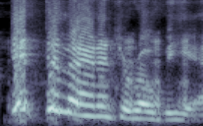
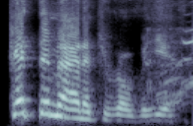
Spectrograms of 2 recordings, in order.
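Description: First: Louder repeat of the demand, laughing through it. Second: Firm, raised demand for the manager. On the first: Retelling his store meltdown, louder and laughing. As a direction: push harder the second time, half laughing. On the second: Customer at the toy store counter demanding the manager, firmly raised. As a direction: insist on it firmly, a little raised. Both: Retold or imitated. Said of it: "I go like that".

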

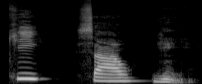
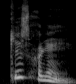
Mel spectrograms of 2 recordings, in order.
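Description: First: "Ki... sa ou... genyen", with clear gaps; word by word. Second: Said in the usual way. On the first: Shown as a demonstration. Teacher repeating a Creole phrase for learners, word by word. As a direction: space out each piece for learners.

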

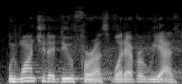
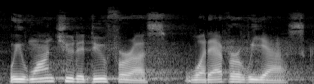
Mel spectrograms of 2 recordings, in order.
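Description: First: Brisk, run-together repeat of the request; quick repeated quote. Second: Said in the usual way. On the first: Acted. Preacher repeats the disciples' request to the congregation, quickly. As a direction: rattle the request off quickly, without pauses. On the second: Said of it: "'Teacher,' they said".

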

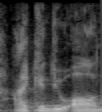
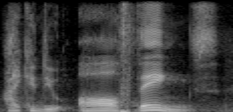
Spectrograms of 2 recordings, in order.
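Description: First: "all" held and pressed as the key word; stress on all. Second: Slow, word by word, landing hard on "things"; slow stress on things. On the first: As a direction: lean on "all", set it against "some". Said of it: "not some". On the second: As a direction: spell out "I can do all things" slowly and weigh "things". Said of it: "emphasize the word". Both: Shown as a demonstration.

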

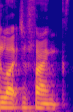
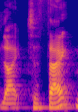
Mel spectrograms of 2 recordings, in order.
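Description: First: "thank" said as "fank"; TH slipping into F in "thank"; F sound in thank. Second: Said in the usual way. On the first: Real, not acted. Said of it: "that was an F in that thank".

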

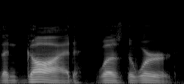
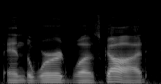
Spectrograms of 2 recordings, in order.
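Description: First: God placed first and hit louder, slowly; stress on God. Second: Said in the usual way. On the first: Shown as a demonstration. Preacher showing the Greek word order, slow emphasis on God. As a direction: lean on God, slow and weighty. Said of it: "John wanted to emphasize the godness". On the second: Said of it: "in the Greek it actually says".

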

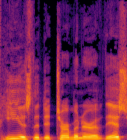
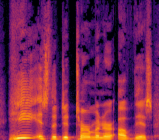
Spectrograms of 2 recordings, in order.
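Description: First: Is lifted with a rise; affirming that He truly is; stress on IS. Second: HE punched at the start; He is the one who decides; stress on HE. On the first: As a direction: lean on the word is, not He. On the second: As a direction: hit the word He, the rest even. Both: Shown as a demonstration. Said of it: "He puts the focus on himself".

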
